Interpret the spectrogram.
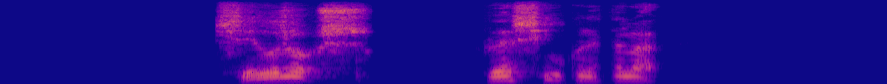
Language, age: Icelandic, 50-59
